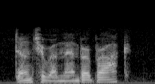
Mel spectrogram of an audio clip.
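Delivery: soft, gentle tone. Speaking to another being, he asks softly. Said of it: "he asked softly".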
